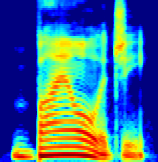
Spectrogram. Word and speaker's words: biology: For example, biology, the first syllable.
